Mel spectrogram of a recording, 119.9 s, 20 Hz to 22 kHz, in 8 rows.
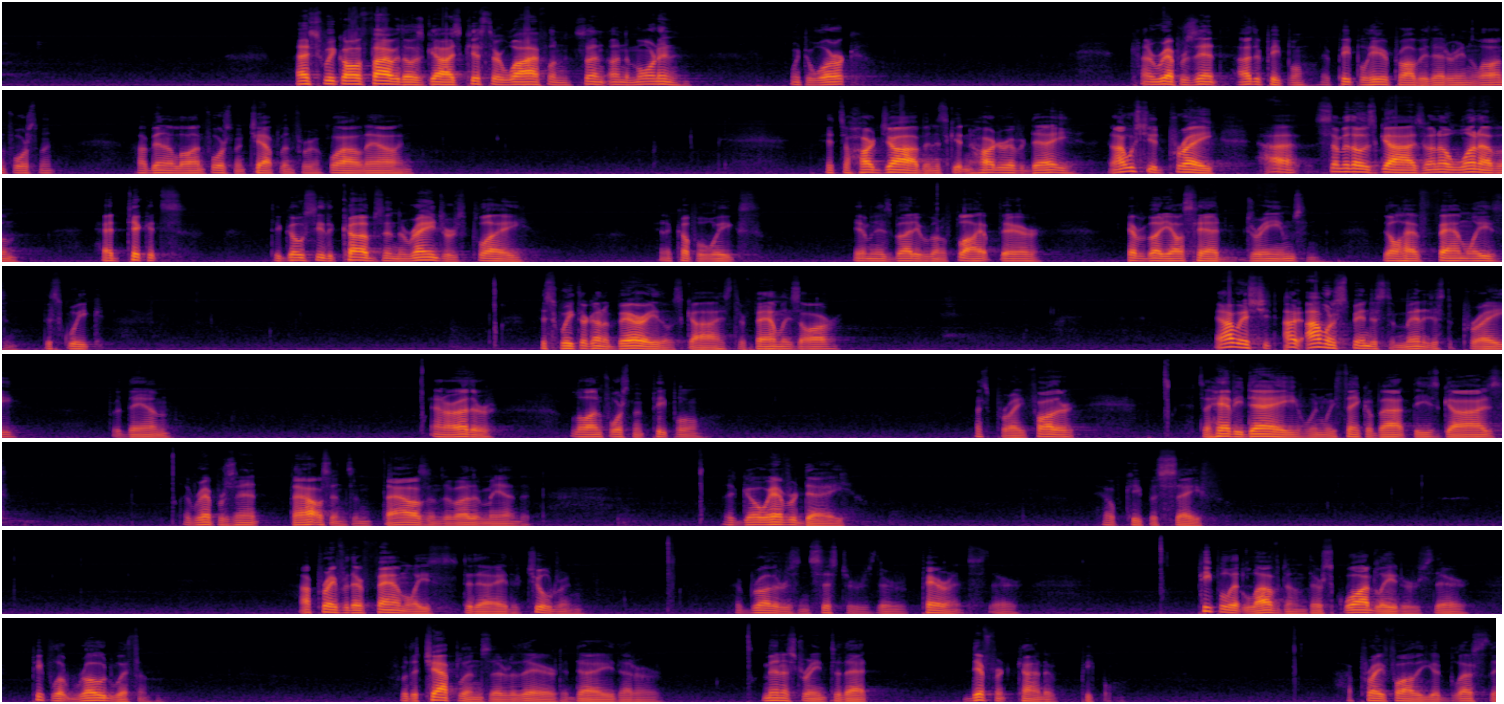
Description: Sunday Sermon July 10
